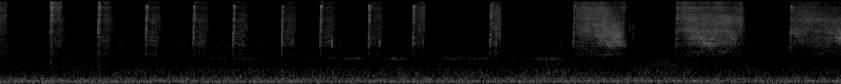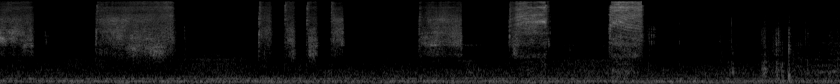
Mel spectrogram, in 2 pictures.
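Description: Degreaser hisses from a spray bottle onto a bike, first in a quick series of short sharp squirts, then in longer sustained bursts with pauses between, close and clear.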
